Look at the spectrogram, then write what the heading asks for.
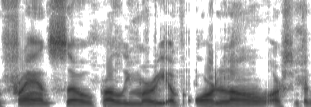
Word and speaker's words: Orléans: Uh Valdemar married Mar- Marie of Or- of not Orleans because that's the American way to say that. She was actually from France, so probably Marie of Orléans or something like that.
